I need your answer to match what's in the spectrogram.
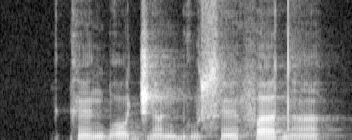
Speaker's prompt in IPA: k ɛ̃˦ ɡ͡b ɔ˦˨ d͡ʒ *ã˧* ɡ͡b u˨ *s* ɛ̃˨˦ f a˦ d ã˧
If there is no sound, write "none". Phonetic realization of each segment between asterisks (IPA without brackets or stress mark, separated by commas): ã˧, s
